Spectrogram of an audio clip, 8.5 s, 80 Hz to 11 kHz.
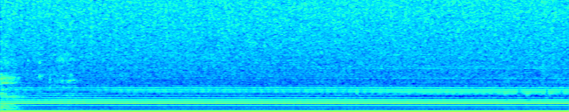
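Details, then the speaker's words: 1935 Philco 54C speaker on the bench, field coil run up to about 40 mA at roughly 117 V, playing a roughly 200 Hz test tone; clean steady low tone without buzz, rattle or breakup, reproducing properly. "let's go ahead and put some audio on it that's down about it was about 200 I believe about 200 Hertz probably can't hear that there"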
